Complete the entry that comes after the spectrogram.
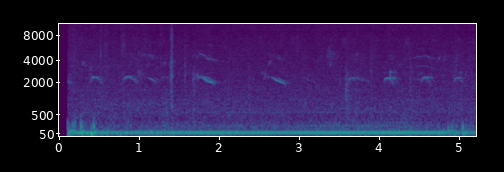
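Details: Swallow, one of a pair nesting in a hide at Cley Marshes Nature Reserve, Norfolk, England, in July 2011; short, bright, upward-slurred chirps repeated about every half second over a steady low hum.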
